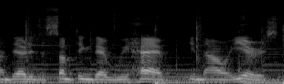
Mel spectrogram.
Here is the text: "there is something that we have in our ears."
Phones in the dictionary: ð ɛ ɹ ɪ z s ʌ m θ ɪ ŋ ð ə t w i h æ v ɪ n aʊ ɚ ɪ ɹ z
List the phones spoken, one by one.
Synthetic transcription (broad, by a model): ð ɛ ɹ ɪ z s ʌ m θ ɪ ŋ ð ə t w i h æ v ɪ n aʊ ɚ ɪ ɹ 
